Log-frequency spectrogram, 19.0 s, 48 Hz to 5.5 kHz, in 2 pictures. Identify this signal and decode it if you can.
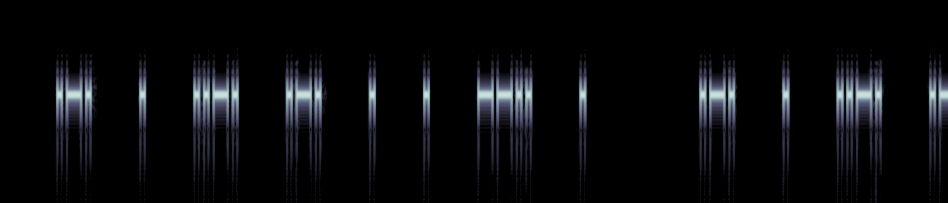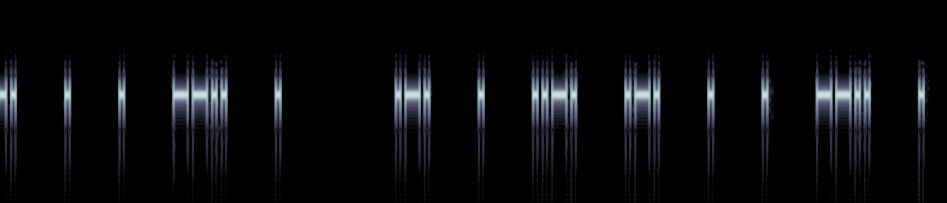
Morse code, heard as a keyed tone, about 25 wpm, spaced as for 13 wpm, 600 Hz. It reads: REFREEZE REFREEZE REFREEZE
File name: RE8 13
